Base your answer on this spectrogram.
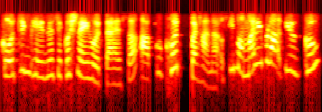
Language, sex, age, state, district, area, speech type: Hindi, female, 18-30, Madhya Pradesh, Jabalpur, urban, conversation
